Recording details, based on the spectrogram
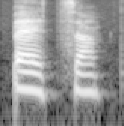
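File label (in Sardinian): "petza", female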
